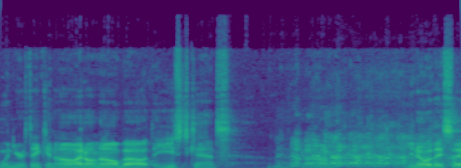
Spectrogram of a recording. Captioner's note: laugh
